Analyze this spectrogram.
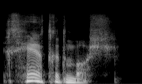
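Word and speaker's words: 's-Hertogenbosch: I'm a little bit Dutch, actually, so I can perhaps give it a better... – Go on, off you go. – Sertenbosch. – No, it isn't. – Basically, if you want to do a Dutch accent, you just go... – What about the S at the beginning? – Yeah, it's sort of silent.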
